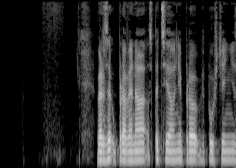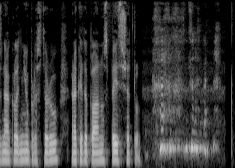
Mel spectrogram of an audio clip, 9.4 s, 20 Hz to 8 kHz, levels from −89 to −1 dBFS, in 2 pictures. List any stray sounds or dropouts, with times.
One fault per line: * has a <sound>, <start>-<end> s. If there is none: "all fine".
* has a laugh, 7.6-9.2 s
